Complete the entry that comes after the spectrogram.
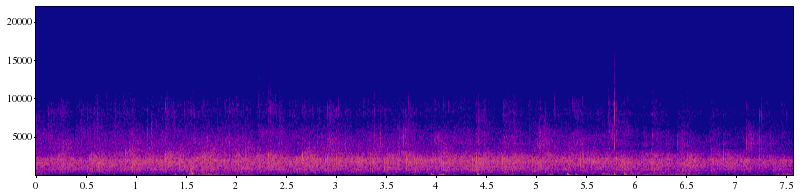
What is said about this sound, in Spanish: Así que si tú lo crees, aplaude fuerte al Señor.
